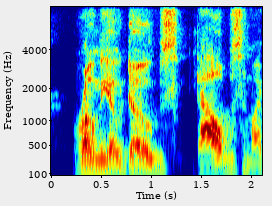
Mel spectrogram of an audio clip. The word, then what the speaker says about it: Doubs: lot of guys in this range, like Romeo Doubs. Am I pronouncing that correctly?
